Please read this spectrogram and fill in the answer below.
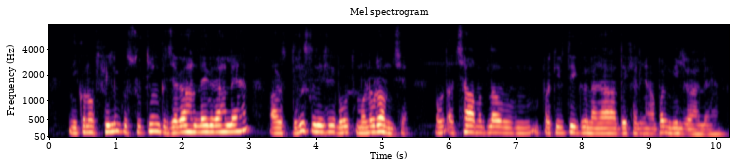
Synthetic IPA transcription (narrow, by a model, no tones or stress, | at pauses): ikonopʰilmkesuʈiŋɡked͡ʒəɡəɦleɡɾəɦleɦən | ɔːɾd̪ɾisd͡ʒet͡ʃʰebəɦut̪mənoɾəmt͡ʃʰɛ | bəɦut̪ətːʃʰamət̪ləbpɾəkiɾt̪iknəd͡ʒaɾad̪ekʰeljəɦãpəɾmilɾəɦleɦən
